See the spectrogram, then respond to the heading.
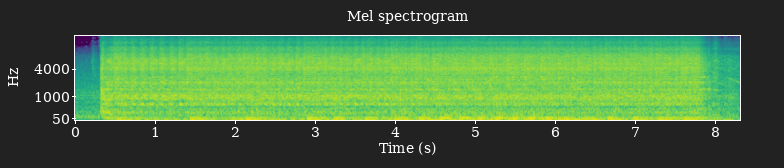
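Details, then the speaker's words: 1984 Bertone X1/9 with a freshly rebuilt engine, new fuel pump at 36 psi, good spark, timing about 5–10° and good compression; a long crank with only weak thumps as only cylinder three fires, caused by three bad fuel injectors. "so it's only hitting on one cylinder number three and you can tell it tries when you hit it with the ether it's a brand new motor it's just been rebuilt"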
